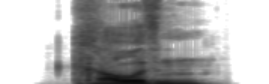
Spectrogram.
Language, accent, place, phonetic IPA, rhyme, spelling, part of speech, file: German, Germany, Berlin, [ˈkʁaʊ̯zn̩], -aʊ̯zn̩, krausen, verb / adjective, De-krausen.ogg
- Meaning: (adjective) inflection of kraus: 1. strong genitive masculine/neuter singular 2. weak/mixed genitive/dative all-gender singular 3. strong/weak/mixed accusative masculine singular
